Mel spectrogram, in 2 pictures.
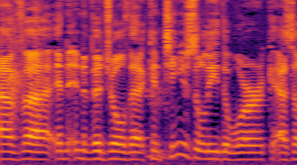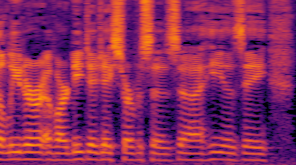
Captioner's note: applause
